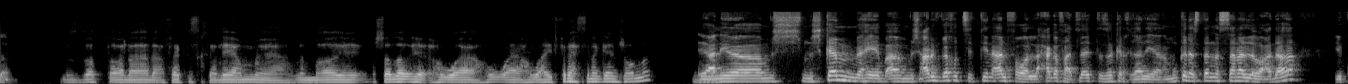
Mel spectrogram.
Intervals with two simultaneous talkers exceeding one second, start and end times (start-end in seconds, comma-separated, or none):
none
